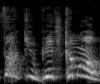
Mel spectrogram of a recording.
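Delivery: very high, taunting yell. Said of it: "I said".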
